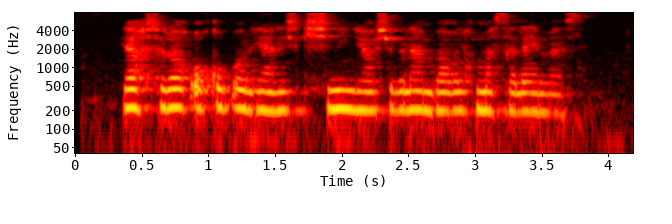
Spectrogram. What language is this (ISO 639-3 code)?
uzb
